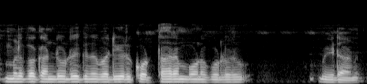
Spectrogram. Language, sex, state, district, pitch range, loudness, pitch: Malayalam, male, Kerala, Kollam, 115-125 Hz, -15 LUFS, 120 Hz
